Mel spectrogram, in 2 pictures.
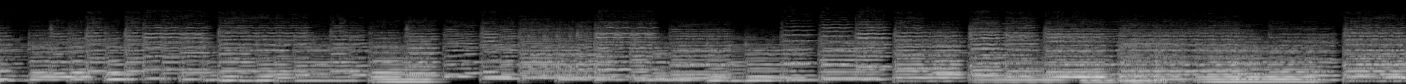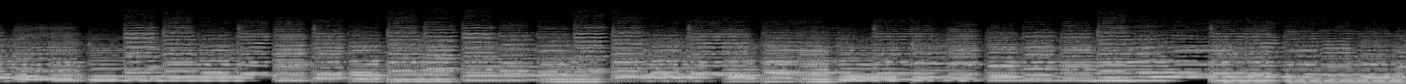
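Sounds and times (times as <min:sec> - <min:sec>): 
fugue in B flat minor transcription: 0:00.0 - 0:28.1.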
